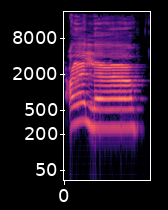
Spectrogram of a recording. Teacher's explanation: پر بھی دیکھیں عین جو ہے حلق کے درمیان سے ہی، لام پہ کھڑی زبر ہے، لام کو آپ نے کھینچنا ہے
